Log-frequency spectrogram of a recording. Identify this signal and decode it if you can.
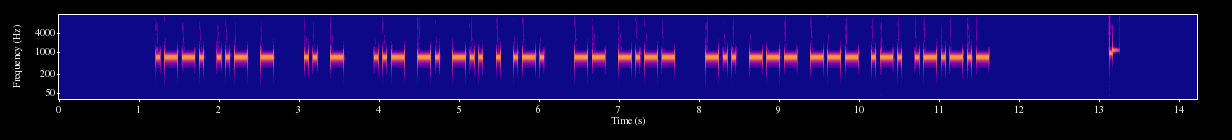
Morse code, heard as a keyed tone, about 21 wpm, 700 Hz. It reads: PUT IT UNDER MY DOOR.
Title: Sentences from Top 1000 Words - Review Part 1 - 22wpm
